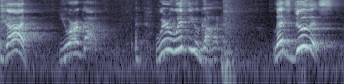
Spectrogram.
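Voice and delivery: rally yourself with God, eager; joyful address to God. Acted.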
